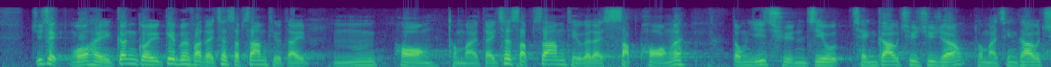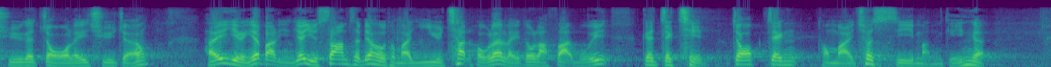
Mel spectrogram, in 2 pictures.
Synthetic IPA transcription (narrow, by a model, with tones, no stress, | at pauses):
t͡ʃyː˨˥t͡sɪ˨k̚ŋɔː˨˧ɦɐ˨jkɐ˥nkɵ˧ɥke˥jp̬u˨˥nfaː˧t̪ɐ˨jt͡sʰɐ˥t̚sɐ˨p̚saː˥mt̪ʰiː˨˩wt̪ɐ˨jm̩˨˧˥ | hɔː˨ŋt̪ʰʊ˨˩ŋmaː˨˩jt̪ɐ˨jt͡sʰɐ˥t̚sɐ˨p̚saː˥mt̪ʰiː˨˩wkɛː˧t̪ɐ˨jsɐ˨p̚hɔː˨˩ŋlɛː˥ | t̪ʊ˨ŋjiː˨˧t͡ʃʰyː˨˩nt͡siː˨wt͡sʰɪ˨˩ŋkaː˧wt͡ʃʰyː˨˧t͡ʃʰyː˨˧t͡ʃœː˨˥ŋt̪ʰʊ˨˩ŋmaː˨˩jt͡sʰɪ˨˩ŋkaː˧wt͡ʃʰyː˧kɛː˧t͡sɔː˨le˨˧jt͡ʃʰyː˨˧t͡ʃœː˨˥ŋ | hɐ˨˥jjiː˨˧lɪ˨˩ŋjɐ˥t̚paː˧t̚liː˨˩njɐ˥t̚jyː˨t̚saː˥ms̬ɐ˨p̚jɐ˥t̚ho˨˧wt̪ʰŋmaː˨˩jjiː˨ɥyː˨t̚t͡sʰɐ˥t̚ho˨wlɛː˥le˨˩jt̪o˧wlaː˨pfaː˧t̚wuː˨˥j | kɛː˧t͡sɪ˨k̚t͡sʰiː˨˩t̚t͡sɔː˧k̚t͡sɪ˧ŋt̪ʰʊ˨˩ŋma̰ː˨˩jt͡ʃʰɵ˥t̚siː˨mɐ̰˨˩nkiː˨˥nkɛ˧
